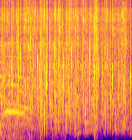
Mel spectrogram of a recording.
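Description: Crowd applause at a political meeting fills the whole stretch, dense and steady clapping from many people, with some voices mixed in underneath.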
